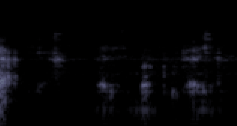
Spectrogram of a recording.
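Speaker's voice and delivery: soft breathy repeat under the breath; whispered echo. Shown as a demonstration. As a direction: let the phrase fall away into a whisper. Lecturer repeats phrase as an echo.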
